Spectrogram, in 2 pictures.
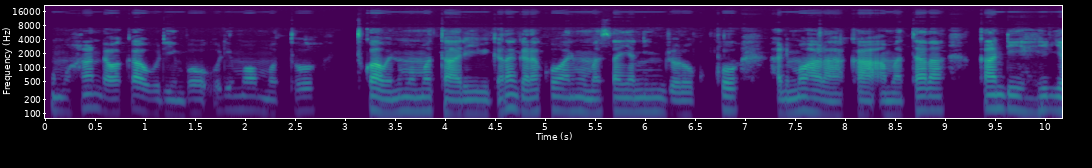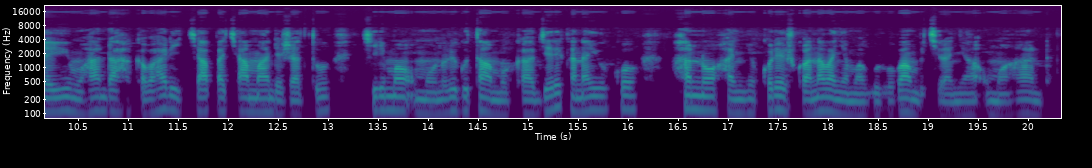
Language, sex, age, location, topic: Kinyarwanda, male, 18-24, Nyagatare, government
